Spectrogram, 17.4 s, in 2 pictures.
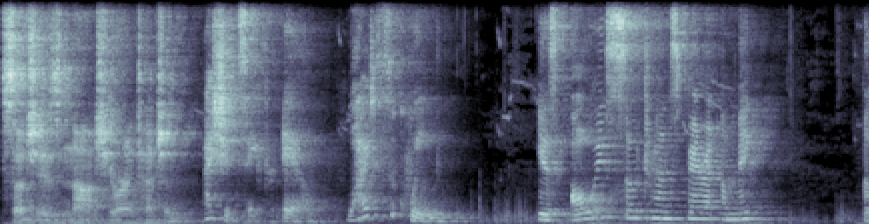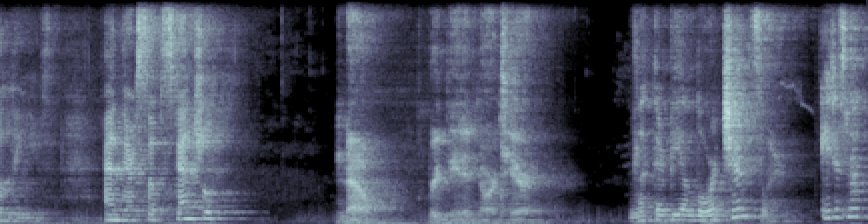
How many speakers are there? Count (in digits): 3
